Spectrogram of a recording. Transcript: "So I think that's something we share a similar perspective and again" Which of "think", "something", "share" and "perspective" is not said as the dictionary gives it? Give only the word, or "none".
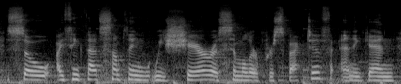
none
